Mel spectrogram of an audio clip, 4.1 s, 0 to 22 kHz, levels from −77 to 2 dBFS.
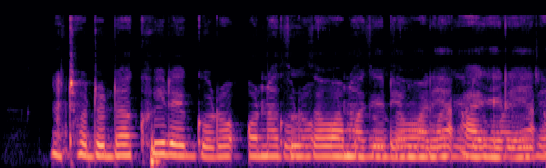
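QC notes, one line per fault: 2.01 s to end, doubled audio track: after "tondũ ndakuire ngoro" a second copy of the speech is likely being mixed in from a slower capture path or a misaligned edit, running roughly 0.7 s behind the original at about 5 dB lower. It switches in abruptly and carries the full band with no decay or room colour. So each phrase is followed by a clean, quieter repeat that overlaps the next, smearing the speech into a stuttering double track.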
